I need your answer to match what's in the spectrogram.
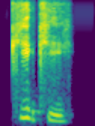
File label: "kiekie", Indian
